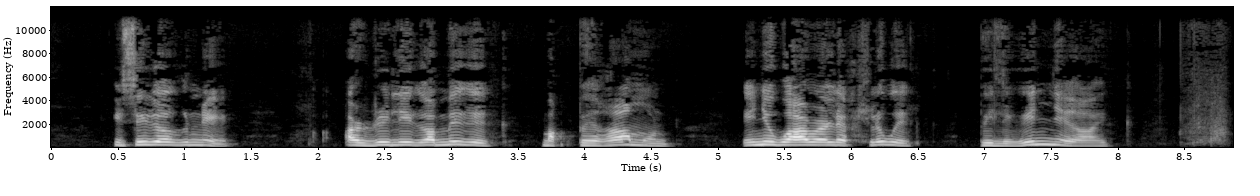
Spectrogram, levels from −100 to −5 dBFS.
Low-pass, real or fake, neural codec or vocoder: 10.8 kHz; real; none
